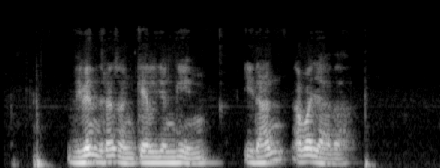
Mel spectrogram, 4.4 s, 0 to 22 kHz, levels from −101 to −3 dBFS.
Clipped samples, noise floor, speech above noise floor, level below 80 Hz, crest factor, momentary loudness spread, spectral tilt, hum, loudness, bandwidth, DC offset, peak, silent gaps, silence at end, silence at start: under 0.1%; -82 dBFS; 59 dB; -52 dBFS; 20 dB; 17 LU; -11 dB/octave; none; -24 LUFS; 4.8 kHz; under 0.1%; -4 dBFS; none; 0.7 s; 0.35 s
